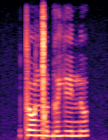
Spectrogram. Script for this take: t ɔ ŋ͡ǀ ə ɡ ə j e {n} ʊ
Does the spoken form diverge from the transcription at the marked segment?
no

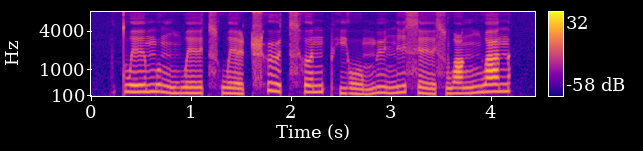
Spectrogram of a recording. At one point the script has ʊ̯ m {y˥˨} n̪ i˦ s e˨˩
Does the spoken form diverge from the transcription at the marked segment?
no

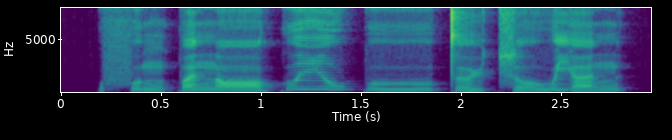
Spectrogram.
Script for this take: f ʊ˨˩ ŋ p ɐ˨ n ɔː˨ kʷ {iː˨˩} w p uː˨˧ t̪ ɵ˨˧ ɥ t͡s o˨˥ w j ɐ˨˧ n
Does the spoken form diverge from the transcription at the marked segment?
yes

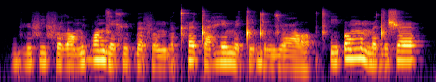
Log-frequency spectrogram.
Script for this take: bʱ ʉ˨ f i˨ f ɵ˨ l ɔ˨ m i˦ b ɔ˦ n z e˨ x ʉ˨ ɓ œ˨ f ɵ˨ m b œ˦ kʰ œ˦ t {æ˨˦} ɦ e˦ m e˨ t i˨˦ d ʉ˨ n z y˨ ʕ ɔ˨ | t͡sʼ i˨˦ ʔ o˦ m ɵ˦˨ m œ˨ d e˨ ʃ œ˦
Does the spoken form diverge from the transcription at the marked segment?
no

